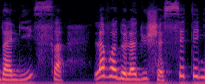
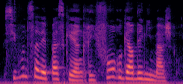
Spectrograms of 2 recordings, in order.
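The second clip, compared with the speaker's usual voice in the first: ordinary delivery, nothing marked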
